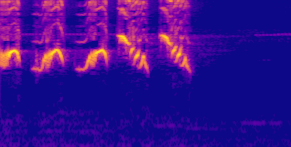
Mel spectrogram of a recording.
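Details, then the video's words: A 'tui tui zel zel' song of the Rusty-collared seedeater, played to fire up caged birds; five rapid bright notes within one second, the first three even, the last two higher and sliding down, then silence. "COLEIRO e PAPACAPIM CANTO TUI TUI ZEL ZEL"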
